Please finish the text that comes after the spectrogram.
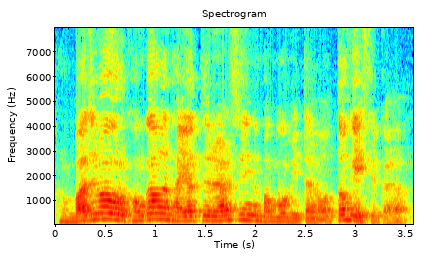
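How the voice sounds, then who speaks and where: A TV reporter asking quick, polite questions on site. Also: mid-range voice, expressive, fairly bright tone. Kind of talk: on-site interviewing. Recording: echoey room with faint noise.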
